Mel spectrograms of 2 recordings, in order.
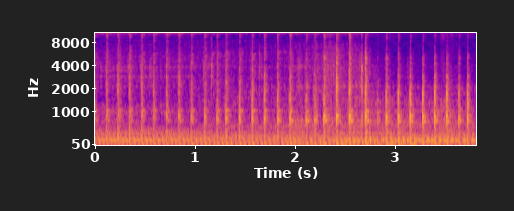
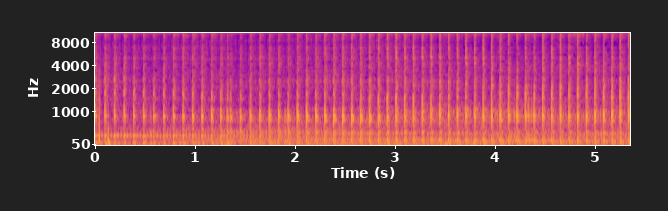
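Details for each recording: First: Yamaha PW50 two-stroke, sat 5 years, aftermarket carb and cables: uneven, burbling idle with a lumpy popping beat; running rich as a too-short choke cable kept the choke always on and the throttle cable held the oil pump half on. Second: Yamaha PW50 two-stroke, sat 5 years, back on cleaned OEM carburetor and throttle cable, new spark plug, tank cleaned: starts easily, crisp even idle with steady rapid popping beat, no hunting, no longer smoky.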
